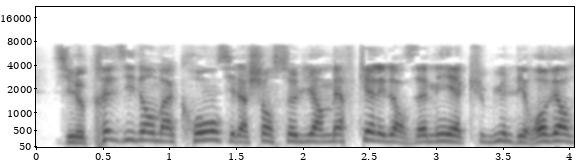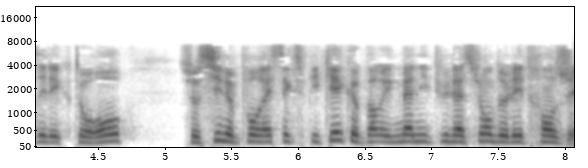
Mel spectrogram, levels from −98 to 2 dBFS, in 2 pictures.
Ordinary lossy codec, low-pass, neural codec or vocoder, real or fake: MP3, 32 kbps; 7.2 kHz; codec, 16 kHz, 0.8 kbps, ZipCodec; fake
